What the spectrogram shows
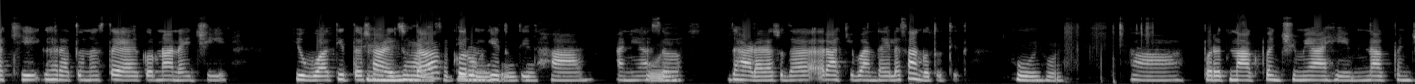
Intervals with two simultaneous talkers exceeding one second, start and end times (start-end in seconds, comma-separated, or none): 3.7-5.3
